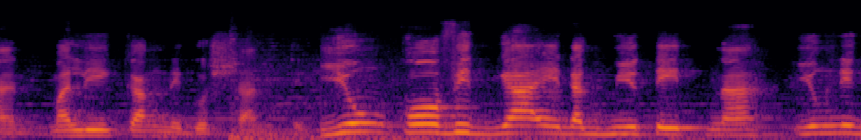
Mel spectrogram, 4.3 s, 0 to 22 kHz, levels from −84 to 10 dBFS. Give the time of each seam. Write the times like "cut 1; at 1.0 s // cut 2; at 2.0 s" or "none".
cut 1; at 1.6 s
